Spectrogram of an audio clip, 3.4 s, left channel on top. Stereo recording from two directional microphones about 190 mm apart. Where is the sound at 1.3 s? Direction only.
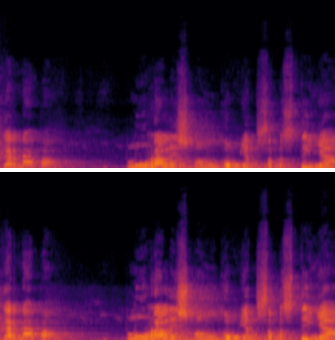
45° right (ahead or behind).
